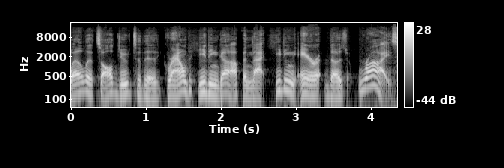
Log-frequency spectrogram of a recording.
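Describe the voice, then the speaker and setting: A man with an American accent speaks at a fairly slow pace in a plain, everyday voice, his pitch fairly high and varying in an ordinary way, in dry, close sound with no echo. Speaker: television meteorologist. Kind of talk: TV weather broadcast.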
